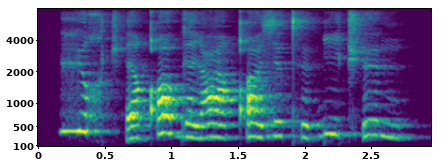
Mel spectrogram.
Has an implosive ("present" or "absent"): present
